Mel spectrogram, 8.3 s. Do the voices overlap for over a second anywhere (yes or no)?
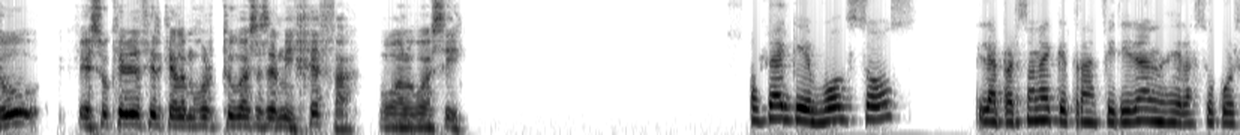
no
